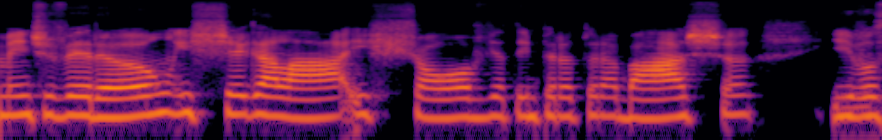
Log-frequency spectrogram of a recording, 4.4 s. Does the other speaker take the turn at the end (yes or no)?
no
